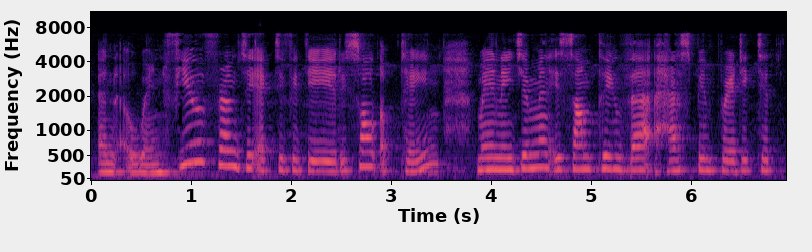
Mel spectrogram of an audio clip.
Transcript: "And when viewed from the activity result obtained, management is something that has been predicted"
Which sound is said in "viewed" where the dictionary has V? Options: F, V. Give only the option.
F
